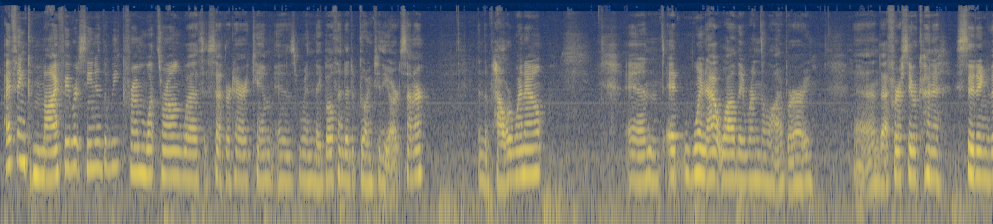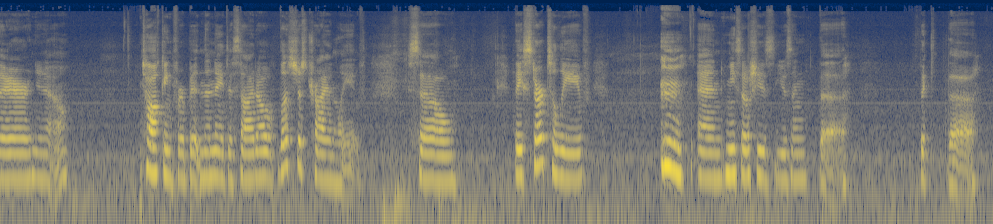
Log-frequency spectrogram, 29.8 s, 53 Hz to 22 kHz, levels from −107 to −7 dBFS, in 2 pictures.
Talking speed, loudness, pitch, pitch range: 155 wpm, -26 LUFS, 185 Hz, 175-200 Hz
